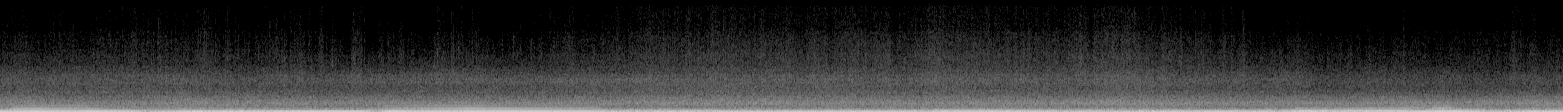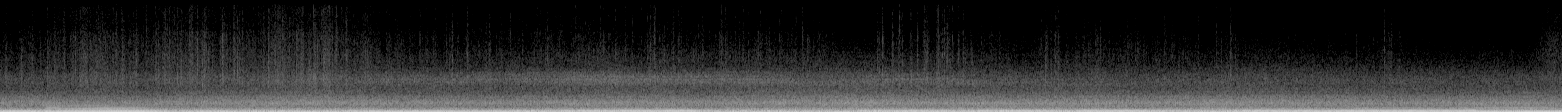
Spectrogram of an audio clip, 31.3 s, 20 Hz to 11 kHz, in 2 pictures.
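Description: Hyundai i30 N's 2.0-litre turbocharged four-cylinder heard from inside the cabin at steady motorway speed: a low, even drone over tyre noise on a wet road. The engine note briefly shifts and rises a few times, about 4 seconds in and again around the middle.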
